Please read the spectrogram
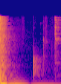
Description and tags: ruler break
I broke a plastic ruler trying to make other sounds with it.
effect, fx, sfx, soundeffect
